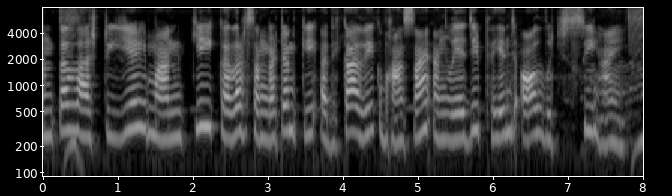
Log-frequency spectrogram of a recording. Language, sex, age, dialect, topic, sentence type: Hindi, female, 18-24, Awadhi Bundeli, banking, statement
